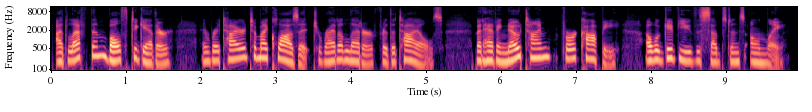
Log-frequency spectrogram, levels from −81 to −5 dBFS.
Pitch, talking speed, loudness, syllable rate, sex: 195 Hz, 185 wpm, -19 LUFS, 5.2 syllables/s, female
